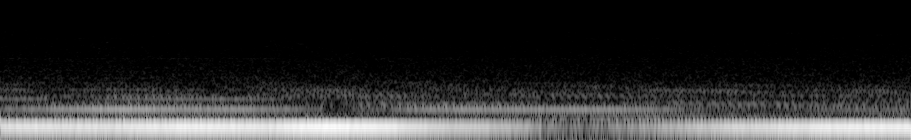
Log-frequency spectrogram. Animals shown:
forest ambience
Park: Marsh-Billings-Rockefeller National Historical Park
